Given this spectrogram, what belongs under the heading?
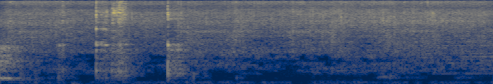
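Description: Cabbage leaves lightly frying in a pan with carrot and green chilli: a steady close sizzle with a few clattering stirring scrapes early on.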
